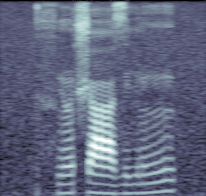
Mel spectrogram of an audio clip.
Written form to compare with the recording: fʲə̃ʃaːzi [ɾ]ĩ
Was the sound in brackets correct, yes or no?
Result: yes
